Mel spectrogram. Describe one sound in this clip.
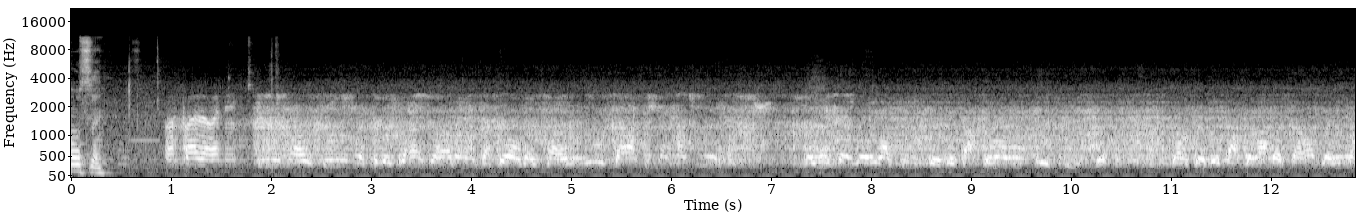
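A man's voice comes through a radio loudspeaker, thin and crackly.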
